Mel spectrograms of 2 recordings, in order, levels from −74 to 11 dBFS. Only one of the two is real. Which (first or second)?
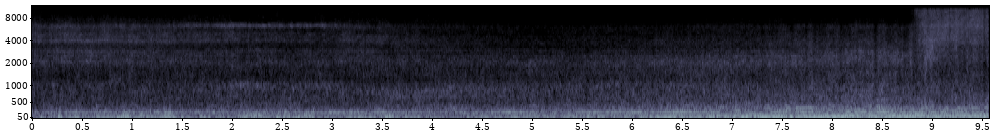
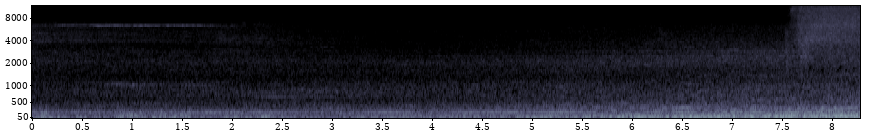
second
